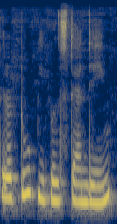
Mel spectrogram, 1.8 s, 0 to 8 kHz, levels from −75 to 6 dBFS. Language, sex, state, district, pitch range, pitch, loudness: English, female, Assam, Kamrup Metropolitan, 210-255 Hz, 230 Hz, -12 LUFS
